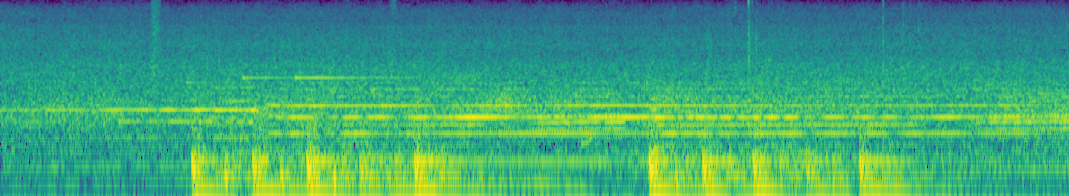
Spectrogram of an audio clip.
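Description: Brass band playing a soft passage: held chords from the upper instruments, with the low brass coming in about two seconds in on a repeated rhythmic bass figure.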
